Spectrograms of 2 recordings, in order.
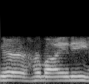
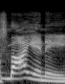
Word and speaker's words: Hermione: So I'm Hermione. You're adding an extra N in there. So I got to just extend the I. Hermione.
